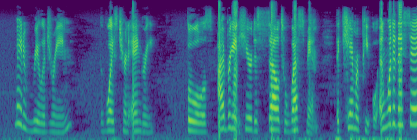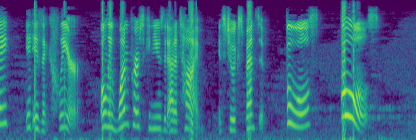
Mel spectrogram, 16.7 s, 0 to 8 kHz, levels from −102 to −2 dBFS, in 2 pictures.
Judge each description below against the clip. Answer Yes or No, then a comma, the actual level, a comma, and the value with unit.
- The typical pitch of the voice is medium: No, very high, 250 Hz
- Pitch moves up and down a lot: Yes, wide, 6.7 semitones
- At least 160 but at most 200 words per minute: No, average, 150 wpm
